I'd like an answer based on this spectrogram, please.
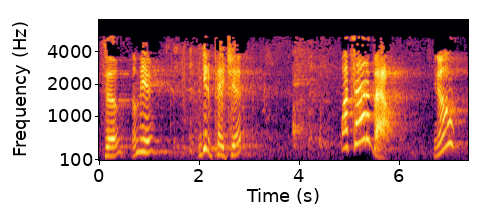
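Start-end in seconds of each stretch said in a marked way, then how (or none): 0.6-5.8 sour, sulky, grudging tone. Acting out a worker who walks into work, mock sour attitude. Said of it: "If you have a sour attitude when you walk into work".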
